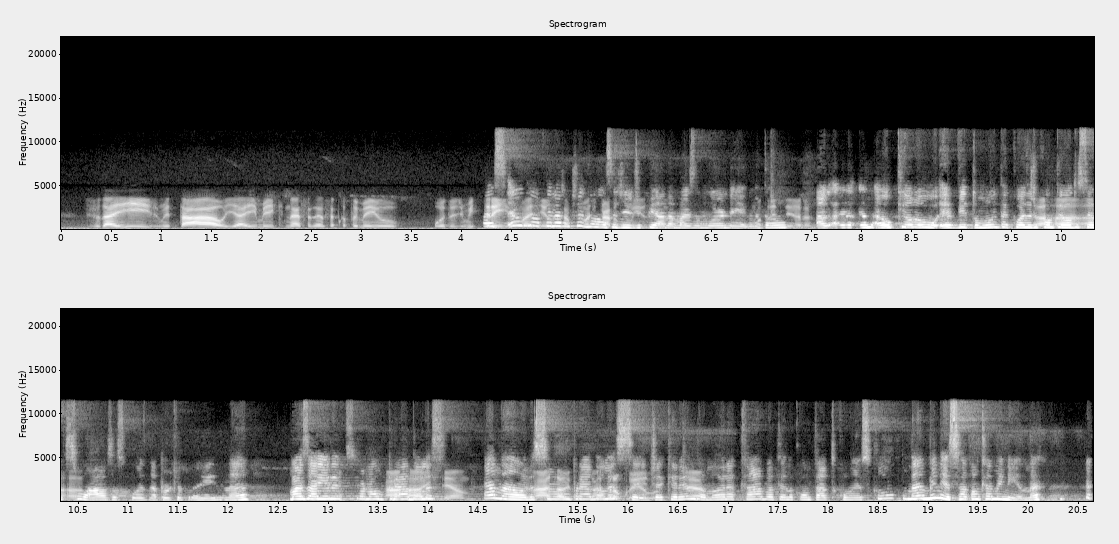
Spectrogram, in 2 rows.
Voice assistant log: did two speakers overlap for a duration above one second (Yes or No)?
Yes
